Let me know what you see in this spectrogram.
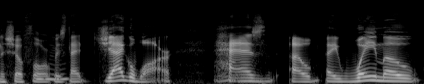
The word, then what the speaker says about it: Jaguar: Jaguar is how they say it in the commercial.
